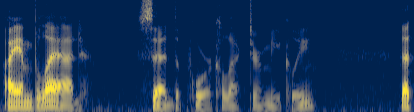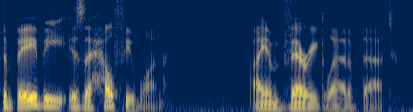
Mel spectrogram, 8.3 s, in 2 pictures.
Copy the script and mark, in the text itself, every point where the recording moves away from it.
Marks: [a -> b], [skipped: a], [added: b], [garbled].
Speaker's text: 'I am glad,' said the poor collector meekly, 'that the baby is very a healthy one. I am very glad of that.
'I am glad,' said the poor collector meekly, 'that the baby is [skipped: very] a healthy one. I am very glad of that.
